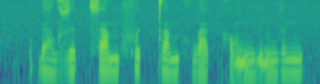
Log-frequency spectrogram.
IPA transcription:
ɗ a̤˨˩ w z ə˦˥ t̚ s a˧ m f ə˦˥ t̚ t̪ a˨˦ m h w a˨˩ t̚ h ɔ̰˧˨ m ɲ ɨ̰˧˨ ə̯ ɲ ə˧ n

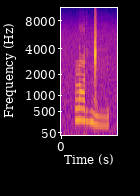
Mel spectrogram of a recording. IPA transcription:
ɭ ɑ˥ ɾ i̤˦ ŋ͡ǁ e̤˩

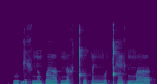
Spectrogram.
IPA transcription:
p u ɡ e x n õ p ʌ | n ʌ x ǃʰ o p ɛ̃ ŋ͡m o ǃʰ ɛ̃ x ŋ͡m ʌ

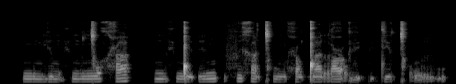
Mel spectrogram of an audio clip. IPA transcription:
ŋ ɪ m j ɪ m ṵ ç m u ŋ͡ǀ ɔ x ħ a | m u ç ŋ͡ǃ ɪ ʔ ɪ ŋ | f ɪ x a ǀʰ u ŋ ħ ɔ ŋ͡ǃ a r ʕ ɔ̰ vʲ a̰ pʲ ɔ̰ tʲ ɔ ǀʰ ɔ̰ ŋ r ṵ

